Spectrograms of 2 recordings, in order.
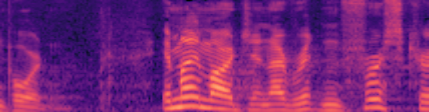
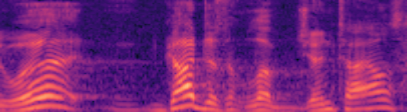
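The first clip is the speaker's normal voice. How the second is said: usual speaking voice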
